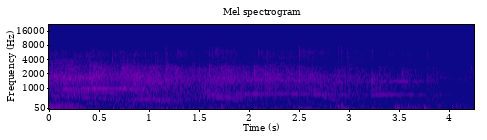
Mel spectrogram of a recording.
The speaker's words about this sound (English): Give Dad a round of applause.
